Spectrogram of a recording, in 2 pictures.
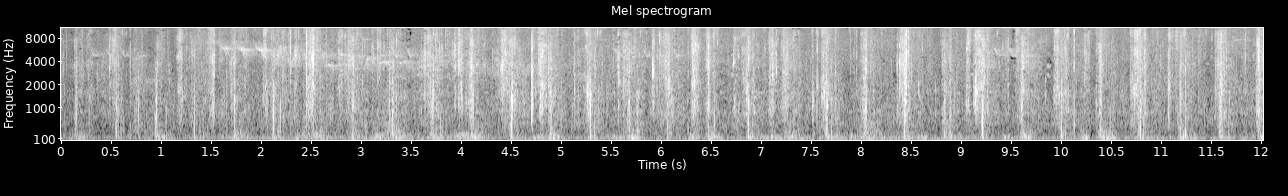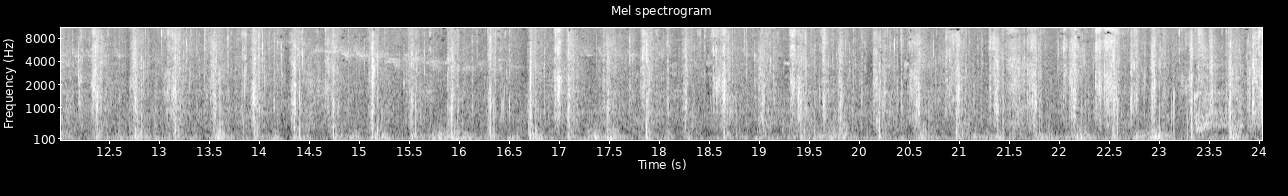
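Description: Footsteps of people setting off at a run toward a destination, a fast, steady stream of rhythmic thudding strides that keeps an even loudness throughout with no pause.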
